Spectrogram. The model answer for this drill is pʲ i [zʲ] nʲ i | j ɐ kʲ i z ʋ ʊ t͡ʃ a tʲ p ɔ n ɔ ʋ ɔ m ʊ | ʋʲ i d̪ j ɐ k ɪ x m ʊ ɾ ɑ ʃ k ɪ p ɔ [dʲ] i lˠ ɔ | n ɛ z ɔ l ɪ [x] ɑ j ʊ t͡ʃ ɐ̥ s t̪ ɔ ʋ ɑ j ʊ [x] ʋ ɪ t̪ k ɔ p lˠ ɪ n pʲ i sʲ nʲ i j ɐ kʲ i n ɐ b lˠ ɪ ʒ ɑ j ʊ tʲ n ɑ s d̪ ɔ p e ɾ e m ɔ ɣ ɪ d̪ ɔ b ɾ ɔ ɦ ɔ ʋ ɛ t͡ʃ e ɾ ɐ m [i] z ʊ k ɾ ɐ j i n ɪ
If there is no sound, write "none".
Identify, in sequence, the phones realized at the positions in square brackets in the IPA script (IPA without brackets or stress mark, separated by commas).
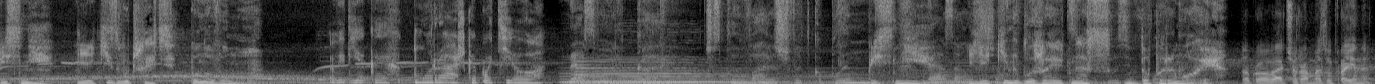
sʲ, tʲ, k, ʃ, ɪ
